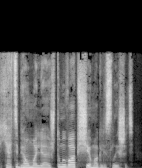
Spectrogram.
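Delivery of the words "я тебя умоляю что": plain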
